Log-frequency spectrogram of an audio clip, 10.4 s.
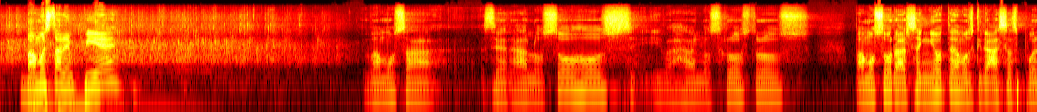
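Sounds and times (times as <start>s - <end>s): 
audience applauding: 0.0s - 3.5s
speech: 0.2s - 1.3s, 3.7s - 10.3s.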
